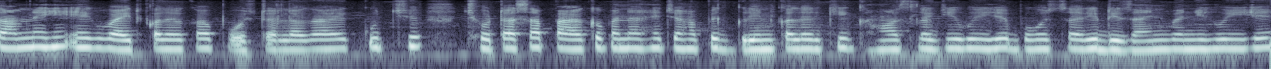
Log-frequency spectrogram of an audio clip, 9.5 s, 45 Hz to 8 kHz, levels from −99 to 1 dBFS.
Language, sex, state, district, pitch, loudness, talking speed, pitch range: Hindi, female, Odisha, Sambalpur, 210 Hz, -16 LUFS, 190 wpm, 205-220 Hz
